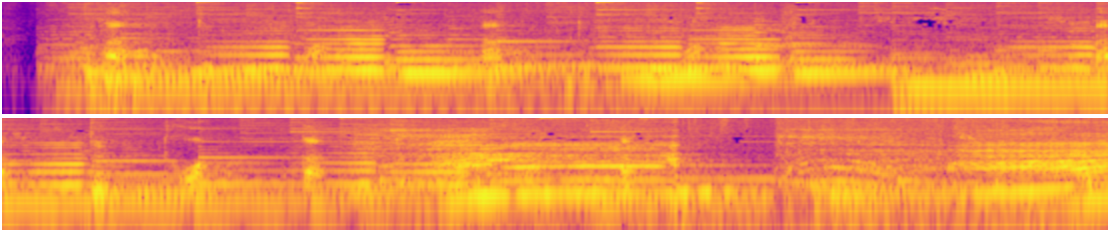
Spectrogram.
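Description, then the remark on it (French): Loud, drawn-out cow moos with swooping pitch break in over steady instrumental music during a dance and music lesson, the lowing swelling near the end of the passage. “mais aussi des animaux assez artificialisés aussi quand ils pénètrent dans la cour, telle la vache qu'on voit ici surgir dans une leçon de danse et de musique.”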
